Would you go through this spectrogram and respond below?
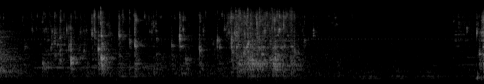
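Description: Wet spun yarn singles being fulled are lifted out of hot water and drip, giving a run of close, irregular splashes and trickles that fade toward the end.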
